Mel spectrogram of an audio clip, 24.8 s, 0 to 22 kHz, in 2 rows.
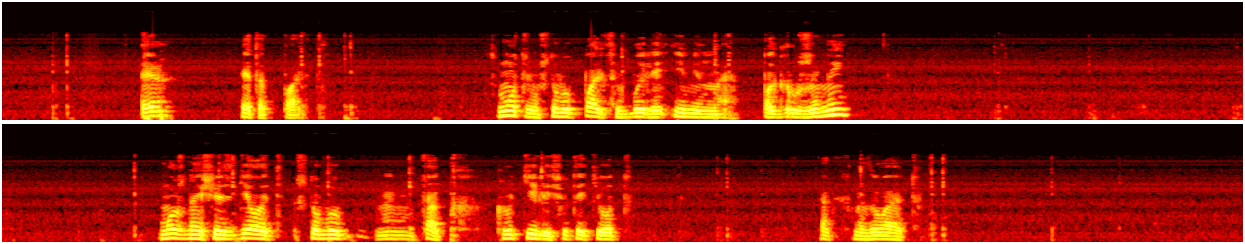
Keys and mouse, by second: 1.5 r, 3.6-6.2 middle drag, 7.1 click, 9.9-11.0 drag, 12.4-13.7 middle drag, 15.6 click, 16.9 middle click, 19.5 click, 20.1-21.2 middle drag, 21.7 click, 22.8-24.8 drag.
